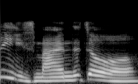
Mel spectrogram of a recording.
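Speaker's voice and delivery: put-on slow, recorded-sounding British announcer accent. Recalling first moving here, the speaker imitates the elevator lady: british elevator announcement voice. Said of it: "it's so British".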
